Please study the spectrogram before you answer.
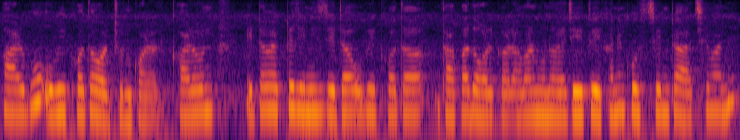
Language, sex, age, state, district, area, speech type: Bengali, female, 18-30, West Bengal, North 24 Parganas, urban, spontaneous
